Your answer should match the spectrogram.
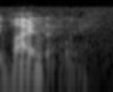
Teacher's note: it has four syllables stress in the first um but it has three if you say it quickly violently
